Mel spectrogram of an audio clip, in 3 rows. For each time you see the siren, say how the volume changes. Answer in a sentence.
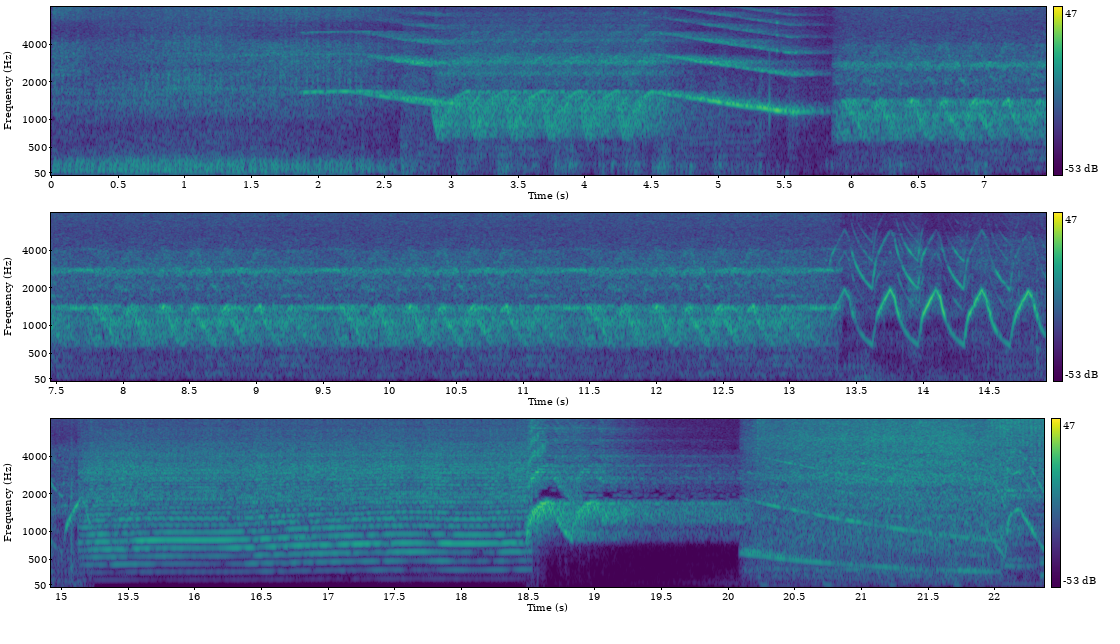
You can hear the siren from 1.9 to 22.3 s, at a steady volume.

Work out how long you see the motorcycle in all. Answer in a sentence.
You can hear the motorcycle for 3 seconds altogether.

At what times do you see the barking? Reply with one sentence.
You can't hear the barking here.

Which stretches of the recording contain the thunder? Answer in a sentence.
The thunder can be heard from 2.6 to 7.1 s.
